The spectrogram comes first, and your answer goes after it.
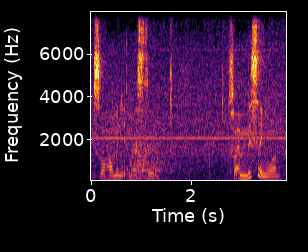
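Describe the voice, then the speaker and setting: A streamer with a German accent talks casually to his chat while playing a game, cursing whenever it frustrates him. His voice is fairly high and moderately paced, with background noise audible.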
